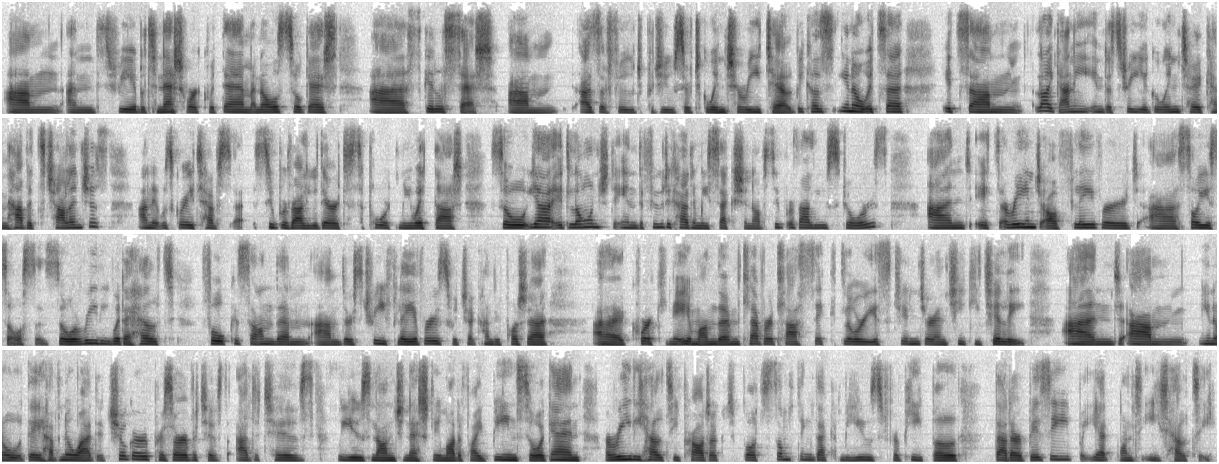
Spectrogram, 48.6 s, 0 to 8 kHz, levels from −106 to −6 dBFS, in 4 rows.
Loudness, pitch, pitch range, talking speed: -25 LUFS, 175 Hz, 165-185 Hz, 185 wpm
